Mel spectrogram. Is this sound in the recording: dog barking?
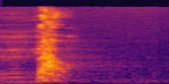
yes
